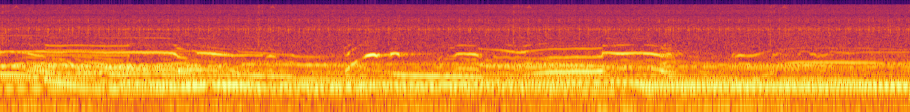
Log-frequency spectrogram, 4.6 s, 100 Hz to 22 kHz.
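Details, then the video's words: Sixteen timber wolves howling together on a distant hill in Wrangell-St Elias National Park, southeastern Alaska, September 2018, filmed by iPhone through a spotting scope at about 700 yards; many long, layered sustained howls at different pitches form a continuous wailing chorus. "Sixteen Timber Wolves Howling on a Hill in Southeastern Alaska"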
